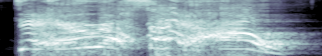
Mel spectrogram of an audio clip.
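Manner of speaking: high, loud indignant shout. Real, not acted. Kid yells at the game villager, high indignant shout. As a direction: yell it at the villager.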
